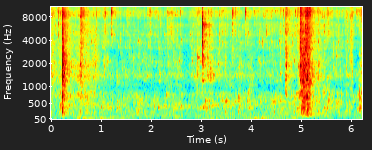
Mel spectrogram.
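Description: Dry ice sublimating vigorously in a cylinder of water, bubbling and churning steadily. A sharp knock comes just after the start, and a brief louder noise about five seconds in.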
